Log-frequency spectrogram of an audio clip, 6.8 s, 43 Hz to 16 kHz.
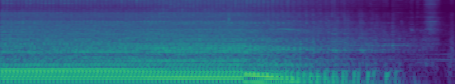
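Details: Generac GP15000E generator running after stale year-old ethanol fuel was drained and replaced; even low drone near three beats per second, then winds down and stops; running normally.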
